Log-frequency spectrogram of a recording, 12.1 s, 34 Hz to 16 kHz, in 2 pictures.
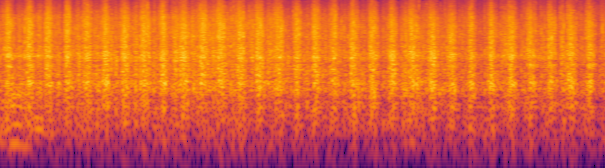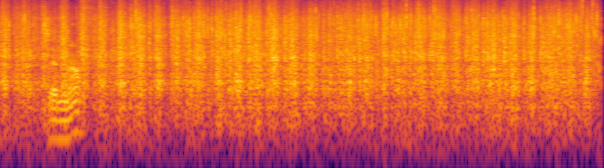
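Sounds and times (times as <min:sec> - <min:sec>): eggs sizzling in frying pan: 0:09.4 - 0:12.0.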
